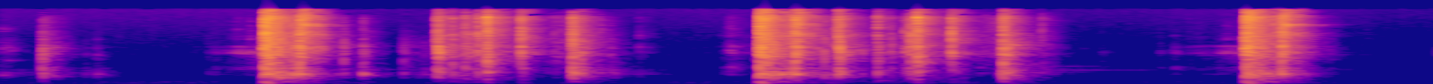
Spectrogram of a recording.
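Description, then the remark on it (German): A toy foam dart blaster with a rotating drum magazine fires: sharp, loud mechanical bursts, some single shots and some in quick clusters of clacks, separated by short silences, with no talking. “Guck, man kann Einzelfeuer machen.”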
